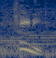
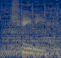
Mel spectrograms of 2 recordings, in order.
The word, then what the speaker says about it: Cheney: Is it Cheney or Cheney? – Cheney. – You sure about that? – Yes. – Because it seems like I hear people pronounce it both ways. – Well, it's pronounced Cheney.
